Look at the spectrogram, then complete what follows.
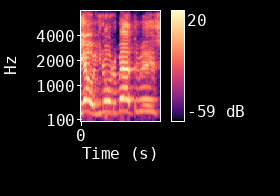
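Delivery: mock, very high, blunt, rude shouted holler. Retelling asking someone at a booth where the bathroom is: imitating own shout. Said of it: "And I shouted at him".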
